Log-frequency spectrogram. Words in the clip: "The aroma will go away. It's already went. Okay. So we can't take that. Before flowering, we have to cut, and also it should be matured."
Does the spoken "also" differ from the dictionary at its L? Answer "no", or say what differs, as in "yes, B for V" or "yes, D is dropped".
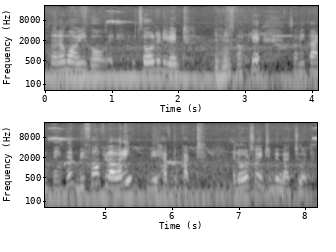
no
